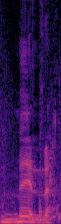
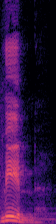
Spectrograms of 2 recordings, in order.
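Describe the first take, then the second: First: The word is said with a non-New Zealand vowel. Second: The word is said with a New Zealand vowel. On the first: "instead of men" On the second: "quite a lot of Kiwis, Kiwis will say men"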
